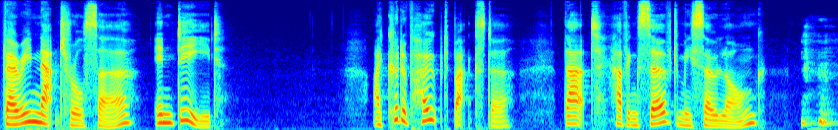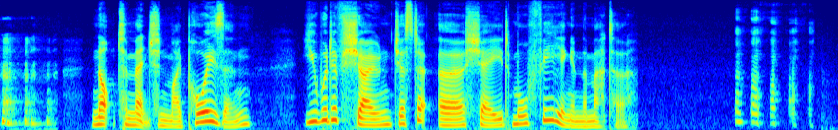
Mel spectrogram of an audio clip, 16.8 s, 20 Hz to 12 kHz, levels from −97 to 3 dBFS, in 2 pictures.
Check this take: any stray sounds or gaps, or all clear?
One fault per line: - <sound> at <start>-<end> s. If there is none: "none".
- laugh at 8.0-9.0 s
- laugh at 15.7-16.5 s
